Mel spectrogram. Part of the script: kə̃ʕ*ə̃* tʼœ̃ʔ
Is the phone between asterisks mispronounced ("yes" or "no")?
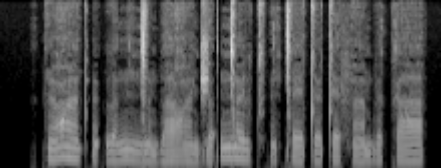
yes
